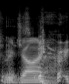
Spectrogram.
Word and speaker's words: Regina: Peace River and then over to place called Regina that's how you say it that's it that's how you say really that's how it isn't there a Gina no it's rejoin a job and then I actually drove into the u.s.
